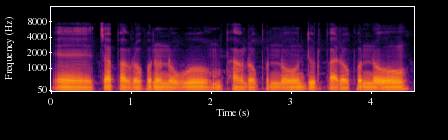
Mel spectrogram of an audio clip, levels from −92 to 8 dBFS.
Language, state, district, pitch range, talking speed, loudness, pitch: Kokborok, Tripura, West Tripura, 90-100 Hz, 130 wpm, -17 LUFS, 95 Hz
